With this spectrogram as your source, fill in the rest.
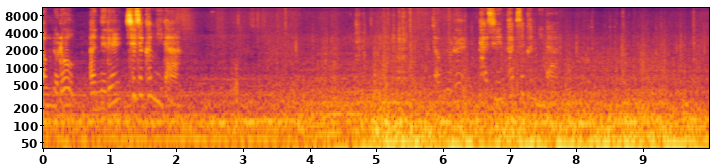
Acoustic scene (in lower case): car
